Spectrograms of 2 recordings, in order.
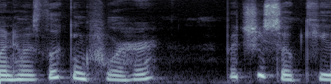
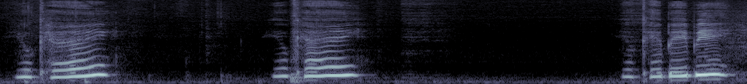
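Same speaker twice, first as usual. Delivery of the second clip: pet talk; 8 semitones higher than usual. Real, not acted.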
